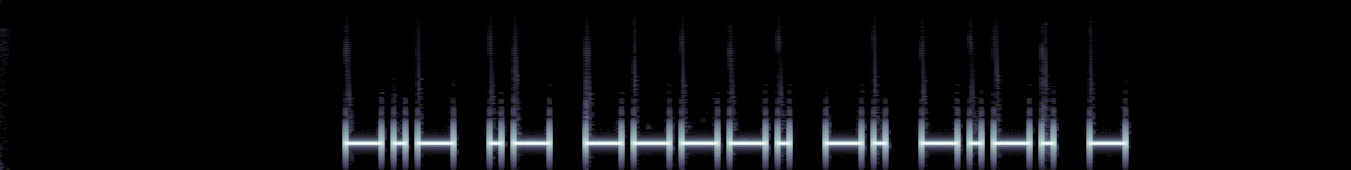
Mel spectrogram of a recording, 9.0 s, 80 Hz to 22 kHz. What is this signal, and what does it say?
Morse code, heard as a keyed tone, about 15 wpm, 700 Hz. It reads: KA9NCT
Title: USA Call Signs - 6 Characters - 15wpm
